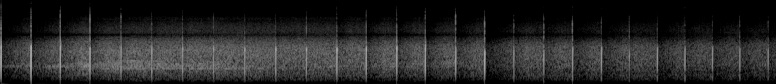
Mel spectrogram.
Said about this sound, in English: So, ladies and gentlemen, a big round of applause for ….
